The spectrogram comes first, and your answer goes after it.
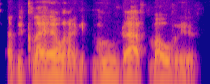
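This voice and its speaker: A man with a deep bass voice hosting a casual livestream chat, given to preachy rants. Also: little pitch movement, fast, dark tone, dull audio. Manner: ranting, preachy asides. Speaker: stream host.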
